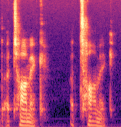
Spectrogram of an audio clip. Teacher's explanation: In the word atomic, the t is not word initial, but is syllable initial. Okay? And it is aspirated,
